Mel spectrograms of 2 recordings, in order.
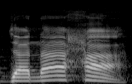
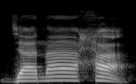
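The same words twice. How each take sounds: The two takes are said the same way.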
